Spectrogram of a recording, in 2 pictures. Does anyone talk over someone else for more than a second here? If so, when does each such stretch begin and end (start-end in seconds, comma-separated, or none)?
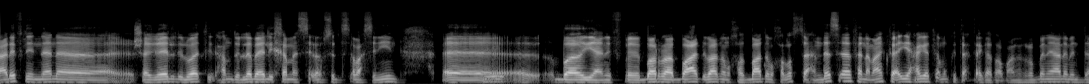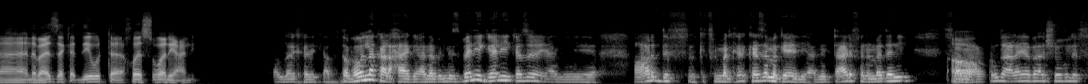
none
